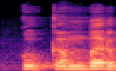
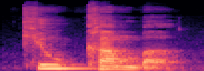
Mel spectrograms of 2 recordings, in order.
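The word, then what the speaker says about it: cucumber: इसका मतलब है खीरा इसको हम आमतौर पर कुकुंबर बोलते हैं जो कि गलत है इसकी दुरुस्त प्रोनंसिएशन है ककं क्यू कंबर क्यू कंबर चॉकलेट चॉकलेट चॉकलेट इस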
